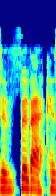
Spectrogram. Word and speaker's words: Vivek: It's so interesting to hear you talk about, his name's Vivek, isn't it? That's how you pronounce it.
